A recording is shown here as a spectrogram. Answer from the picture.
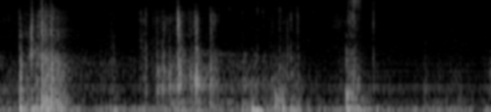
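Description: Wrapping paper being handled and trimmed with scissors: a few short, crisp rustles and snips, the loudest about a quarter second in.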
